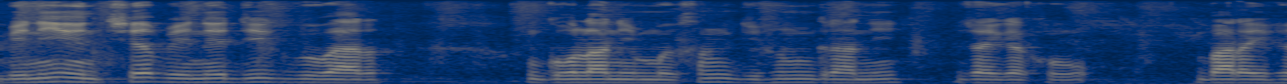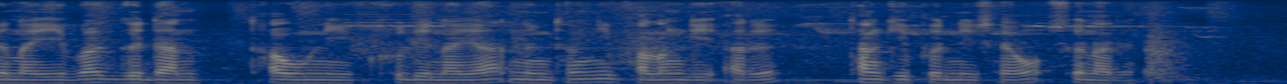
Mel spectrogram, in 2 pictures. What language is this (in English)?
Bodo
